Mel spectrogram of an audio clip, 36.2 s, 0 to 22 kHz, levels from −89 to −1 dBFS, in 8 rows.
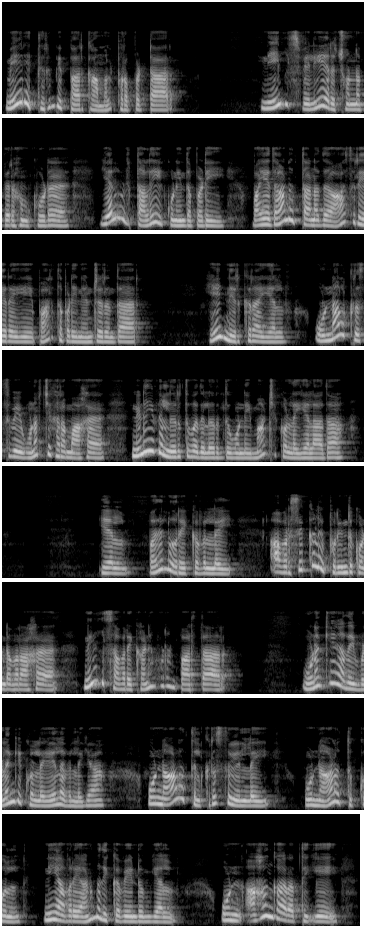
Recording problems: high frequencies cut off; noticeable; nothing above 7 kHz

